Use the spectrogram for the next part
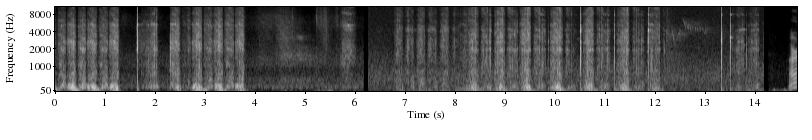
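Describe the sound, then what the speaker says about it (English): An axe blade is honed with a flat sharpening stone outdoors, giving bursts of rhythmic rasping strokes that come and go, with short pauses between sets. "Just sharpening up my trusty axe. Quick tip, always use a good flat stone."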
